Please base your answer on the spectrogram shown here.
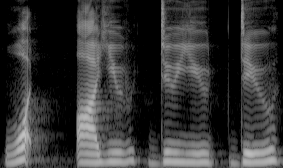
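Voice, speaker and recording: A woman with a fairly low voice hosts a casual interview. She is excitable and laughs often between her questions. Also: slow, clear, resonant tone. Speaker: host.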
